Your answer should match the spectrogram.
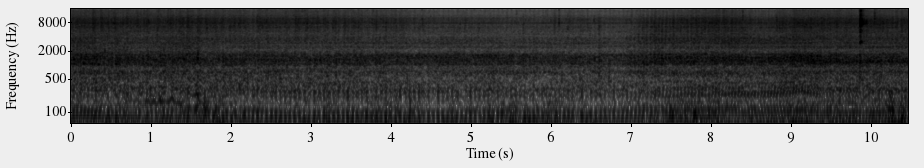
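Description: KTM Freeride 350 single-cylinder four-stroke engine running steadily as the bike is ridden along a wet, rutted dirt track.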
